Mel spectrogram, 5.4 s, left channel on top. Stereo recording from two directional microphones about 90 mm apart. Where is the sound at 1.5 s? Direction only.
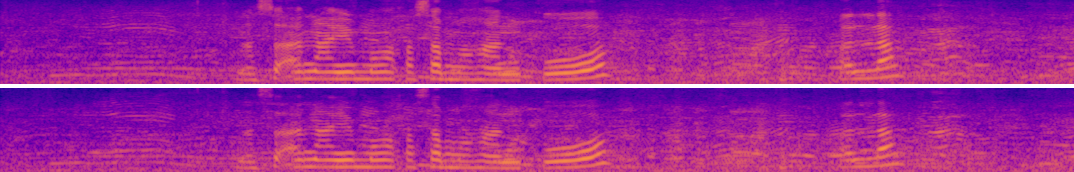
25° right (ahead or behind).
